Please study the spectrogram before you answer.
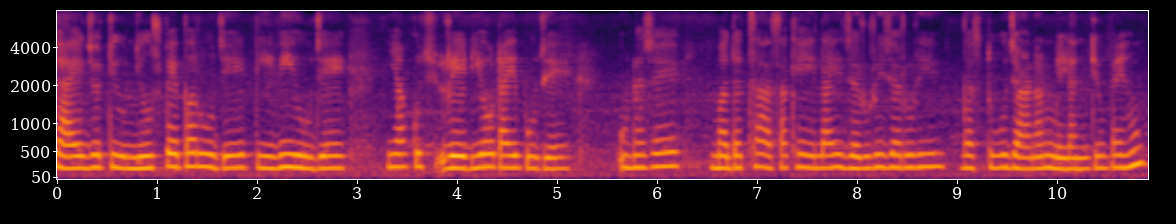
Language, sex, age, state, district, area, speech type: Sindhi, female, 18-30, Gujarat, Surat, urban, spontaneous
